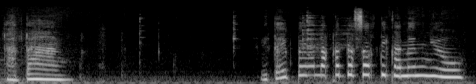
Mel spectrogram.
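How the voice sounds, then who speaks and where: A woman's voice: very high-pitched, sing-song, slow pace, a little mellow, faint music behind, heavily acted. A woman playing a caring, anxious young daughter in an Ilocano radio drama. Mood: concerned.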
